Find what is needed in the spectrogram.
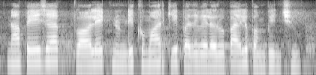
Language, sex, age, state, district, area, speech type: Telugu, female, 30-45, Andhra Pradesh, Chittoor, urban, read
